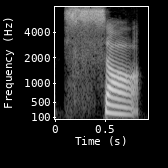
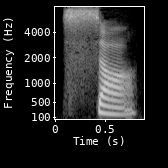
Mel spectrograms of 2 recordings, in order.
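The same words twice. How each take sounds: First: The consonant is a sharp whistling hiss. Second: The consonant is a sharp whistling hiss.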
